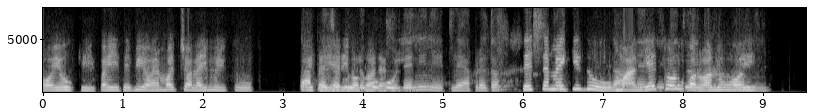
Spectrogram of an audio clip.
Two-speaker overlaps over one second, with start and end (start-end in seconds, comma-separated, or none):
7.1-8.9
